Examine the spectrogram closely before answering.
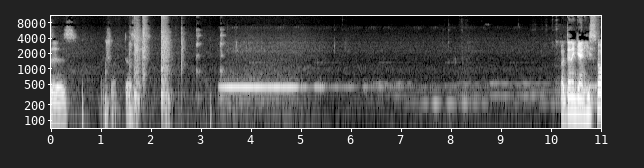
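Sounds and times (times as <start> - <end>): softer lower tones: 3.4 - 10.9
steady pure tone: 3.4 - 11.0.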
